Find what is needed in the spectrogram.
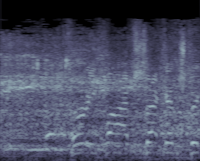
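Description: Basketball TV broadcast sound: a commentator talking over steady arena crowd noise.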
